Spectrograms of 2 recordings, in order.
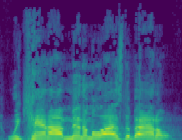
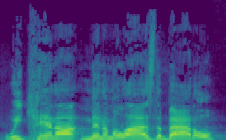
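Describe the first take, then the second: First: It is said with lively, wide-awake energy. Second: It is said with plain, low energy.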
